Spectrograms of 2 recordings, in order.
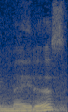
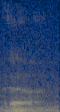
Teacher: the us changes to a short e, and we pronounce that eh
